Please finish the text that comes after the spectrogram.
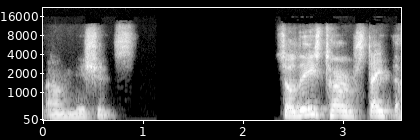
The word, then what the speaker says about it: omniscience: I think British call that omniscience, but we pronounce it omniscience.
